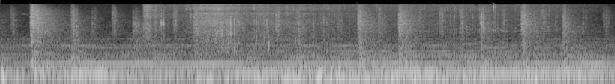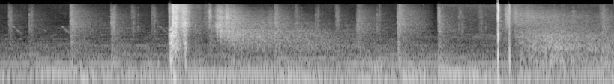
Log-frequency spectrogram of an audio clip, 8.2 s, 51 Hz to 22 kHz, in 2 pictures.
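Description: Two shots from a Marlin lever-action .30-30 rifle, about two seconds apart, the first about five seconds in and the louder, with an echo trailing after it. Background music with a steady beat plays throughout.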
